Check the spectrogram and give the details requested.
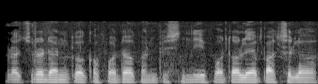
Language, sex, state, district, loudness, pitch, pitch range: Telugu, male, Andhra Pradesh, Sri Satya Sai, -16 LUFS, 110 Hz, 105-110 Hz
